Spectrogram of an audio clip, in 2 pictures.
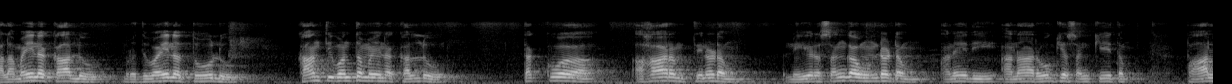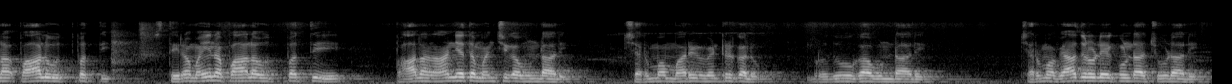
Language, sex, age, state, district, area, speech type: Telugu, male, 18-30, Telangana, Hanamkonda, urban, spontaneous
